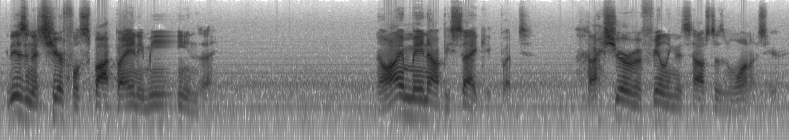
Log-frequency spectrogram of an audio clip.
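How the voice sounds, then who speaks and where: A man's voice: medium pitch, animated, moderate pace, pauses often, bright, forceful tone, a little hiss or hum, rough recording. A man acting in a radio drama as a nervous radio host in a haunted house, stammering and hesitant. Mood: uneasy.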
